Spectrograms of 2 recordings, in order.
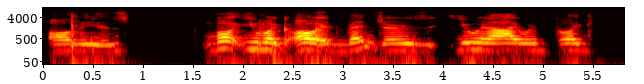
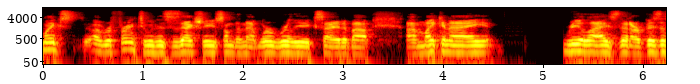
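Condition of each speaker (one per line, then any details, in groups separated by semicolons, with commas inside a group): Cerebral palsy; mixed quadriplegia, birth brain injury, spinal fusion with rods; age 26, physically very severe, mobility worsening, two-person lift; affects all muscles including speech, speech impediment
No condition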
